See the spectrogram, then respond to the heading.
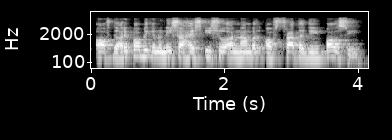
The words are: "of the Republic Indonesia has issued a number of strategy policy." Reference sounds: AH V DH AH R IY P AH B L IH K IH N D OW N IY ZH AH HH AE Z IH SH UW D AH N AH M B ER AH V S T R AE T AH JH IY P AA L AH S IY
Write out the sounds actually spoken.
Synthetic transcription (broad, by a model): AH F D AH R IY P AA B L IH K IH N D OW N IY SH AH HH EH S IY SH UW AH N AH M B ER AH F S T R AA T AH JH IY P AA L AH S IY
